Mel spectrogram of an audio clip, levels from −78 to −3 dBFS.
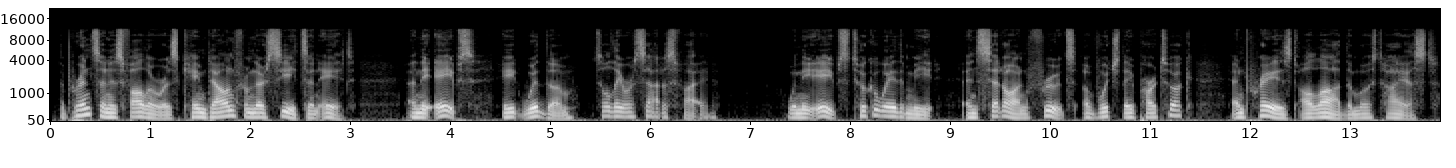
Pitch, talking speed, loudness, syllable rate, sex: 110 Hz, 185 wpm, -18 LUFS, 4.9 syllables/s, male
